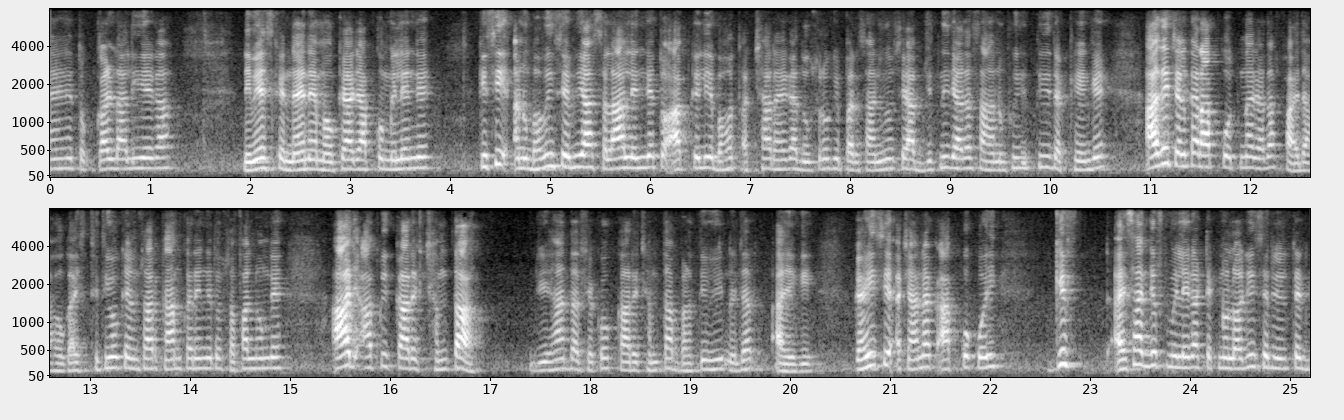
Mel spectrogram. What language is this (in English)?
Hindi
